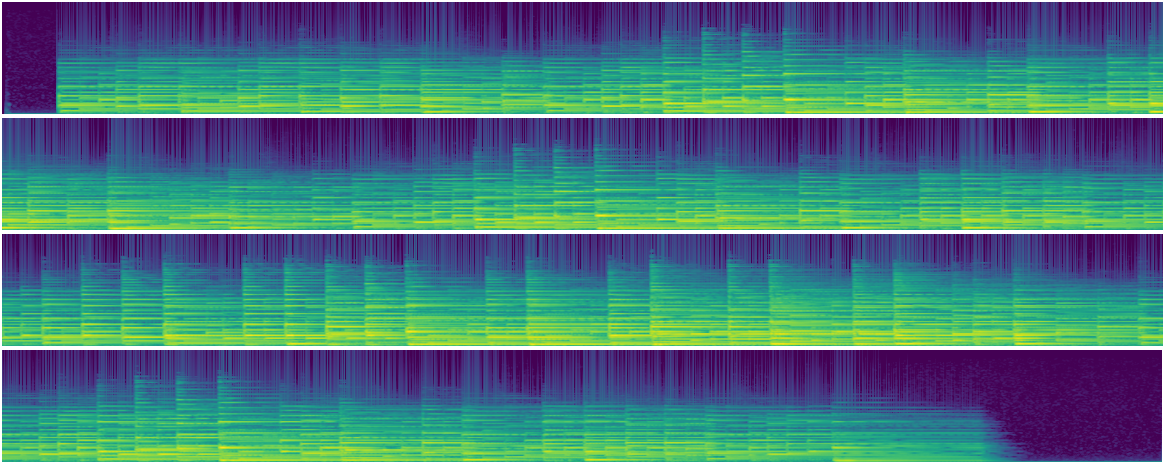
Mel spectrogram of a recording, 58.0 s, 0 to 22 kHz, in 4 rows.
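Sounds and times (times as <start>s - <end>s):
piano piece: 0.7s - 56.0s.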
